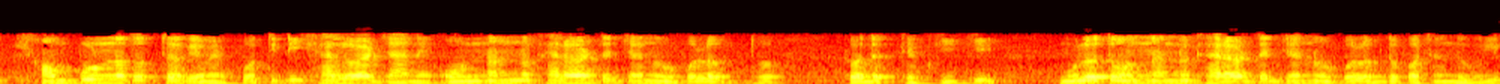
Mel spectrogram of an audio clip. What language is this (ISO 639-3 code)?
ben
